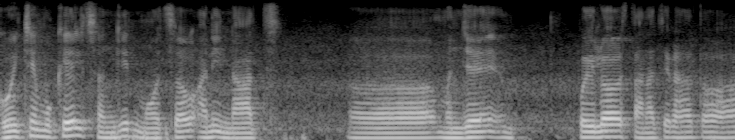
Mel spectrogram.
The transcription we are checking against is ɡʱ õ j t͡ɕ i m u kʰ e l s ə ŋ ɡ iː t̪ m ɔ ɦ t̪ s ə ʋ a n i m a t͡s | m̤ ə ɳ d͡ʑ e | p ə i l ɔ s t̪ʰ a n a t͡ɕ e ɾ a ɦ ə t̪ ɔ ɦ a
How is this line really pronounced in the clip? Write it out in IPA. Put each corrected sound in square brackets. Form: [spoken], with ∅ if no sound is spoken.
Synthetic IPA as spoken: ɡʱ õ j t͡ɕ [e] m u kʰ e l s ə ŋ ɡ iː t̪ m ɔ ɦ t̪ s ə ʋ a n i [n] a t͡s | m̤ ə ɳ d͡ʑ e | p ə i l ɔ s t̪ʰ a n a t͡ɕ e ɾ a ɦ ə t̪ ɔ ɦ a

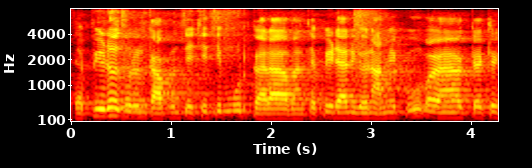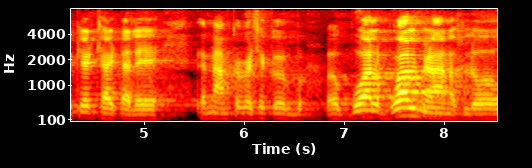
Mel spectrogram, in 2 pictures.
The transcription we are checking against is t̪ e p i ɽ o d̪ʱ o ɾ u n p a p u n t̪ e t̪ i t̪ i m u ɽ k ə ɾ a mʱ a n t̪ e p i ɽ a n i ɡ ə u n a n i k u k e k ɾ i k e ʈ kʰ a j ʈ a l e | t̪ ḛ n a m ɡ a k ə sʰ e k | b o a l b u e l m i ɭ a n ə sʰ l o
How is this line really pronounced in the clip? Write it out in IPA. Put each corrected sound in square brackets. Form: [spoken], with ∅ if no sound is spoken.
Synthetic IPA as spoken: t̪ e p i ɽ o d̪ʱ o ɾ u n [k] a p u n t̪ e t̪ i t̪ i m u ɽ k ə ɾ a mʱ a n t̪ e p i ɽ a n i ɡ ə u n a [m] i k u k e k ɾ i k e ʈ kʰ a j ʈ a l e | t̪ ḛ n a m [k] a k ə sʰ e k | b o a l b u [a] l m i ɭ a n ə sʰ l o

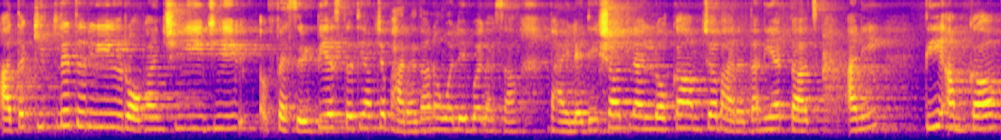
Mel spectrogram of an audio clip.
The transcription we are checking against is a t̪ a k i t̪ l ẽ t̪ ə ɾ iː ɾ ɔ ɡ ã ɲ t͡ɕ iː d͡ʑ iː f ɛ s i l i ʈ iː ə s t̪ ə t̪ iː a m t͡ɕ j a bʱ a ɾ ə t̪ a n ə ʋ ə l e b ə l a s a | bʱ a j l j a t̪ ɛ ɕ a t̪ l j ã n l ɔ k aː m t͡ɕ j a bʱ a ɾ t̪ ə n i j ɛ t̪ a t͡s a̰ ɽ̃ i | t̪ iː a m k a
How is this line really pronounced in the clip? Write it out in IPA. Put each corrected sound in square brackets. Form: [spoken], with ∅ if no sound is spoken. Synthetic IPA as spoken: a t̪ a k i t̪ l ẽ t̪ ə ɾ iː ɾ ɔ ɡ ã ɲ t͡ɕ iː d͡ʑ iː f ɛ s i l i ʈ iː ə s t̪ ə t̪ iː a m t͡ɕ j a bʱ a ɾ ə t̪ a n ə ʋ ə l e b ə l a s a | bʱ a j l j a [d̪] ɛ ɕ a t̪ l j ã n l ɔ k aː m t͡ɕ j a bʱ a ɾ t̪ [a] n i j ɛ t̪ a t͡s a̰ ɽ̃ i | t̪ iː a m k a

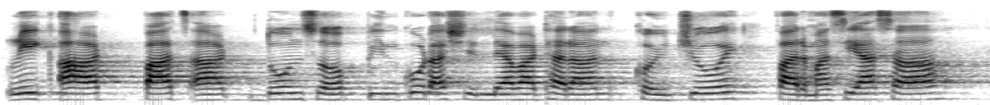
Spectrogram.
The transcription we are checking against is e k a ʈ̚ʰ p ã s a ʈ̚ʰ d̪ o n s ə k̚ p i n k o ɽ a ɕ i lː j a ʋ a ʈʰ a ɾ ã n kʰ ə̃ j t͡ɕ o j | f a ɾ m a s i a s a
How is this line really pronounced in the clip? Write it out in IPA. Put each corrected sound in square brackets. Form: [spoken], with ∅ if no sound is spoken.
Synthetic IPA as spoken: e k a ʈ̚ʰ p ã [t͡s] a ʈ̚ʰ d̪ o n s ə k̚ p i n k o ɽ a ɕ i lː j a ʋ a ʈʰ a ɾ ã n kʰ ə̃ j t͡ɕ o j | f a ɾ m a s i a s a

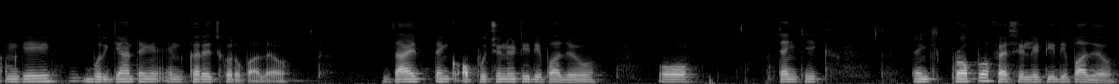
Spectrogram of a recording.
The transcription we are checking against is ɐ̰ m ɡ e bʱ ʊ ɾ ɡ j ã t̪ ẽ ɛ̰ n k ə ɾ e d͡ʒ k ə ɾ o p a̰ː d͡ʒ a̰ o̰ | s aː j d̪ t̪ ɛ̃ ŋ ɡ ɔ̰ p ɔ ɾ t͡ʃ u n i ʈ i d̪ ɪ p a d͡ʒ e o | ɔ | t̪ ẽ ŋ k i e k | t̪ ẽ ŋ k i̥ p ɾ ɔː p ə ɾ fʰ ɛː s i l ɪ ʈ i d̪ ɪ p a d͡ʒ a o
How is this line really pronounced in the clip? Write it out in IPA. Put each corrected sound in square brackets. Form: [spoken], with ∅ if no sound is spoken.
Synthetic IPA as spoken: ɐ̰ m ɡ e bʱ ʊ ɾ ɡ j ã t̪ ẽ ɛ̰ n k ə ɾ e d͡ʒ k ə ɾ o p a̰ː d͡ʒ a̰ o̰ | [z] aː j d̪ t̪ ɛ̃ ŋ [k] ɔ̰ p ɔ ɾ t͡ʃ u n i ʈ i d̪ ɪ p a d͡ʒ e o | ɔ | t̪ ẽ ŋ k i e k | t̪ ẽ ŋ k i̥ p ɾ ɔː p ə ɾ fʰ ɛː s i l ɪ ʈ i d̪ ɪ p a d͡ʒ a o

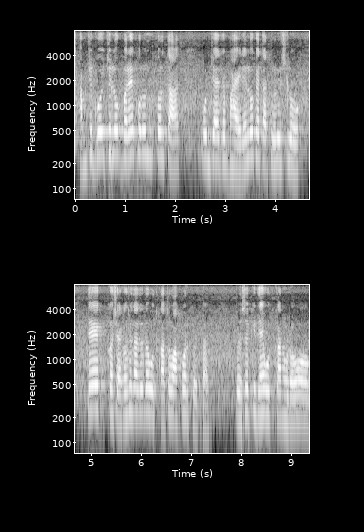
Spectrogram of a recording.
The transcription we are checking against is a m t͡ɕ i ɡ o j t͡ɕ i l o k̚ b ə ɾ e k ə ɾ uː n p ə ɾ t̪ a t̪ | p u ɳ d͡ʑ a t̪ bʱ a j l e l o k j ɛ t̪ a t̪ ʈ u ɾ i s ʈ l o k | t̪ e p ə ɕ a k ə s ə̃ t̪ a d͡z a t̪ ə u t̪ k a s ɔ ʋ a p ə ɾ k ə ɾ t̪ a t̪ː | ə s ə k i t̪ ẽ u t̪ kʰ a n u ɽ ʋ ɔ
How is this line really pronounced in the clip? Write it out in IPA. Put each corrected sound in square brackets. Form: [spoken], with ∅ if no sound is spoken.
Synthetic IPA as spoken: a m t͡ɕ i ɡ o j t͡ɕ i l o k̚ b ə ɾ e k ə ɾ uː n [k] ə ɾ t̪ a t̪ | p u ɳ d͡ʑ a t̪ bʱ a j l e l o k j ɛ t̪ a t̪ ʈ u ɾ i s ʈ l o k | t̪ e [k] ə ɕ a k ə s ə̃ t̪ a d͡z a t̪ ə u t̪ k a [t͡s] ɔ ʋ a p ə ɾ k ə ɾ t̪ a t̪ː | ə s ə k i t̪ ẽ u t̪ [k] a n u ɽ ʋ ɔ

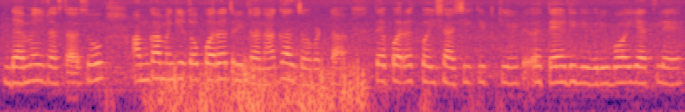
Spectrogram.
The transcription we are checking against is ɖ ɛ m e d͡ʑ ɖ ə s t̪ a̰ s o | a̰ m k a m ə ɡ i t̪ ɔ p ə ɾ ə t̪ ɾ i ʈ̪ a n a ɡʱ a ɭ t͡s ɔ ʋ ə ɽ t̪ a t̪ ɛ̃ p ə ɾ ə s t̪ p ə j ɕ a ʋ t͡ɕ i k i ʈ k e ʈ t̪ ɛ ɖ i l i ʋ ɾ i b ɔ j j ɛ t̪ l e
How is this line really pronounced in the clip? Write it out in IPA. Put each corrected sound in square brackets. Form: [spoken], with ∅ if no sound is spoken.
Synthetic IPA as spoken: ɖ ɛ m e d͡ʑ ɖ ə s t̪ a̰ s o | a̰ m k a m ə ɡ i t̪ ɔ p ə ɾ ə t̪ ɾ i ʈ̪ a n a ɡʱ a [l] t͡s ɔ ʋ ə ɽ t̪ a t̪ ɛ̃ p ə ɾ ə [∅] t̪ p ə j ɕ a [∅] t͡ɕ i k i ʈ k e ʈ t̪ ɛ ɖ i l i ʋ ɾ i b ɔ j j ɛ t̪ l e

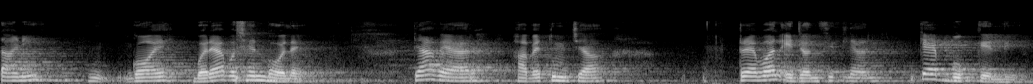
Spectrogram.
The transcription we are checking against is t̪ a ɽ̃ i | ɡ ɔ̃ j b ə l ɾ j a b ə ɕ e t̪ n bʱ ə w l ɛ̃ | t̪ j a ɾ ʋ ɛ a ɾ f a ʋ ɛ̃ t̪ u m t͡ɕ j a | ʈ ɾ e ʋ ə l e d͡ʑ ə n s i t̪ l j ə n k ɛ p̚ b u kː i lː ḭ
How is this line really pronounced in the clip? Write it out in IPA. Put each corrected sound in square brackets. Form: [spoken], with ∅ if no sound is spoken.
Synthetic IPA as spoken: t̪ a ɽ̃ i | ɡ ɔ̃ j b ə [∅] ɾ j a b ə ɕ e [∅] n bʱ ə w l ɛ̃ | t̪ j a [∅] ʋ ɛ a ɾ [h] a ʋ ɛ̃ t̪ u m t͡ɕ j a | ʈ ɾ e ʋ ə l e d͡ʑ ə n s i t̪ l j [a] n k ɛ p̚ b u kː [e] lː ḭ

